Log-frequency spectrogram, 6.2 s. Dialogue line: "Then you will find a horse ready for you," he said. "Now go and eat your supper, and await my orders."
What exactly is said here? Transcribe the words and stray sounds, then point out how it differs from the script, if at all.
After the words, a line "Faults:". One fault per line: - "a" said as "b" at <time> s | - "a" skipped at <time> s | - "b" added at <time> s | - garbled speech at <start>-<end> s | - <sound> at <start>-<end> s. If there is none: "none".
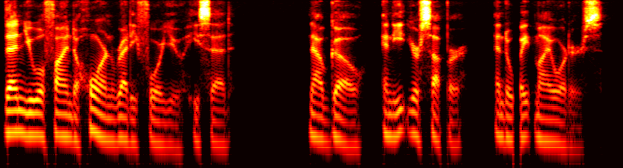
"Then you will find a horn ready for you," he said. "Now go and eat your supper, and await my orders."
Faults:
- "horse" said as "horn" at 0.9 s
- dropout at 5.1-5.2 s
